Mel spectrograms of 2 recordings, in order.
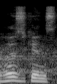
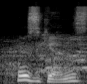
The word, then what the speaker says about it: Gosgens: So, and all the studying of the Dutch language that I did today, the skip's name Gosgens, that first G, attempted to say it like a G sound.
